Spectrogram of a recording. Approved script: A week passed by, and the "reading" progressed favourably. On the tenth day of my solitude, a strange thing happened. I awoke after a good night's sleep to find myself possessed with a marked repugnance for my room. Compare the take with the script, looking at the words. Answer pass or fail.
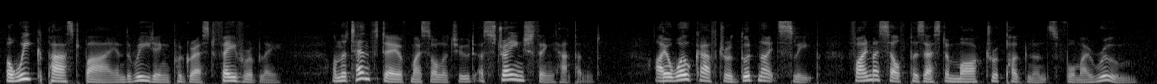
fail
